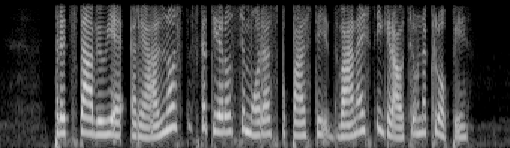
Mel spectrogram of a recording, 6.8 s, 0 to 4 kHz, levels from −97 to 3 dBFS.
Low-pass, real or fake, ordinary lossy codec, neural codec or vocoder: 3.6 kHz; fake; none; codec, 16 kHz, 8 kbps, FreqCodec, larger model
